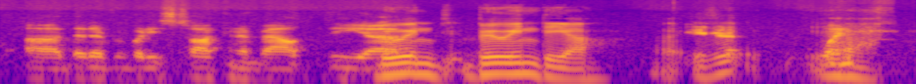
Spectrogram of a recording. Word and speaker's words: Buendia: The Buendia, is it? Yeah. Buendia. There you go. I told you about the pronunciation.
